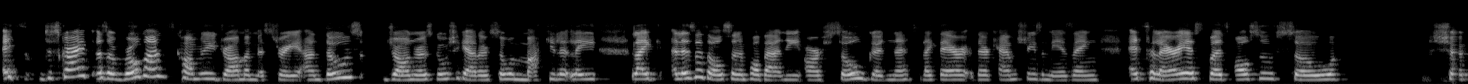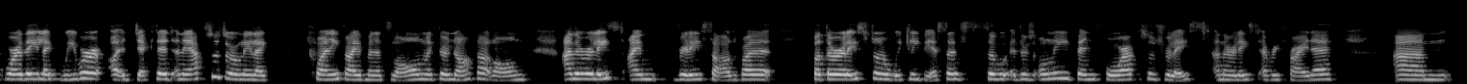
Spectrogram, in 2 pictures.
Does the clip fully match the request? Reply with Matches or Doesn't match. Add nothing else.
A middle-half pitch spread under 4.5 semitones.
Matches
